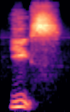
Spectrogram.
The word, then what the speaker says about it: Ys: ys songs or no i learned it's pronounced yeast from chris he was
